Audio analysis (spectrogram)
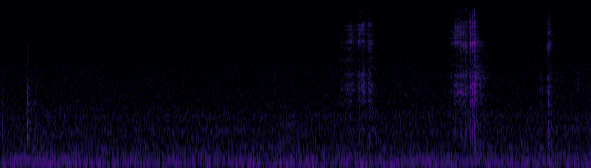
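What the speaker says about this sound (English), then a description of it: "just snip it off" Scissors snip through quilt binding fabric in a few sharp, separate cuts, faint and close against a quiet room hiss.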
